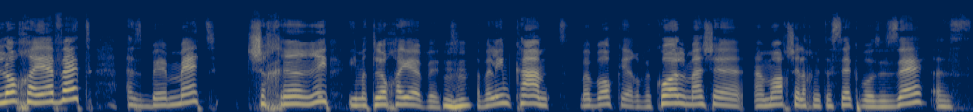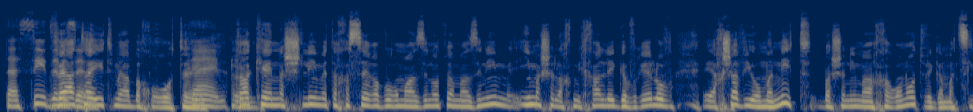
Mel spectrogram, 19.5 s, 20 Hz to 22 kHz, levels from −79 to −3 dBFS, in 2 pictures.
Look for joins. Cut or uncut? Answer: cut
